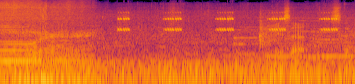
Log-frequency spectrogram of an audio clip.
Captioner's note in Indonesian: Suara jangkrik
